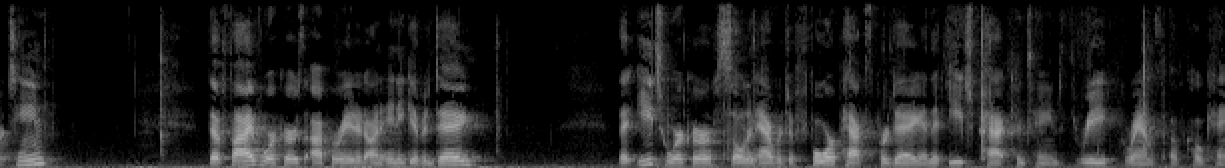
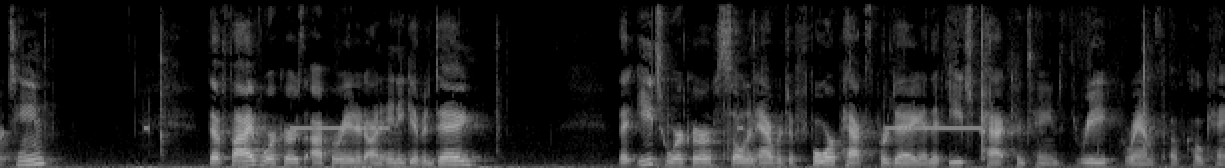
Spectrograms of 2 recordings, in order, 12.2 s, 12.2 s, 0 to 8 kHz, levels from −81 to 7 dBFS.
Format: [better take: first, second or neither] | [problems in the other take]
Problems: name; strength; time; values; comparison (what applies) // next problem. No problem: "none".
first | background sound (Telephone); 12 dB below the speech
